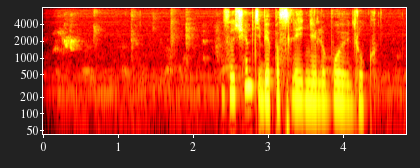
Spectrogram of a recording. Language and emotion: Russian, neutral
